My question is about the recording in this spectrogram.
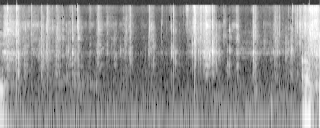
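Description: Foil wrapper of a Magic: The Gathering Double Masters booster pack crinkling and tearing as it is opened by hand, a quick irregular run of crackles.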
